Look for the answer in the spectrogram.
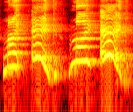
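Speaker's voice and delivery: panicked shriek. Acted. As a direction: shriek like a frantic mother bird. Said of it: "she shrieked".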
